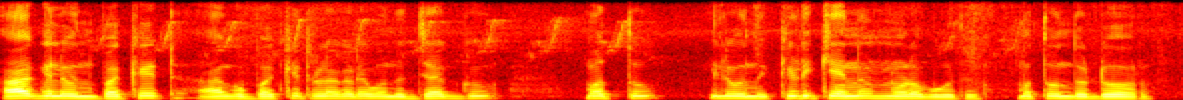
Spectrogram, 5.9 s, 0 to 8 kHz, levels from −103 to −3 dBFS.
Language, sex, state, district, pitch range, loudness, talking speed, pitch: Kannada, male, Karnataka, Koppal, 160-175 Hz, -21 LUFS, 150 wpm, 170 Hz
